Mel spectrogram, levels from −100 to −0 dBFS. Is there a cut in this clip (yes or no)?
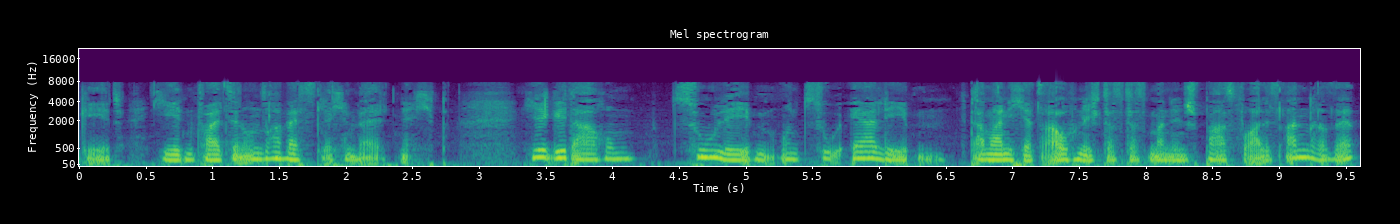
yes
